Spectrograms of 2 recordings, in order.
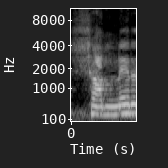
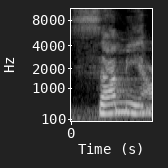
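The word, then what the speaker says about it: سمع: সামি আল্লাহু সামি মিম আইন আইন লামকে ধরবে। আল্লাহ লাম পুর করে বলতে হবে।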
